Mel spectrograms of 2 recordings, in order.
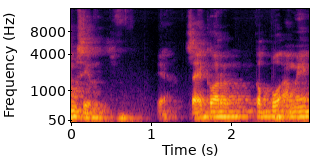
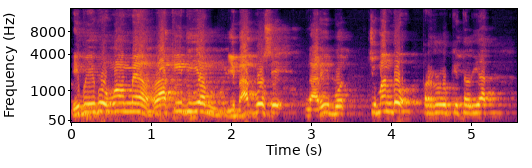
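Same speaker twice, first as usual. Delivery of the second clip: animated preaching; 7 semitones higher than usual. Acted. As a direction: rouse the mothers. Preacher addressing wives.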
